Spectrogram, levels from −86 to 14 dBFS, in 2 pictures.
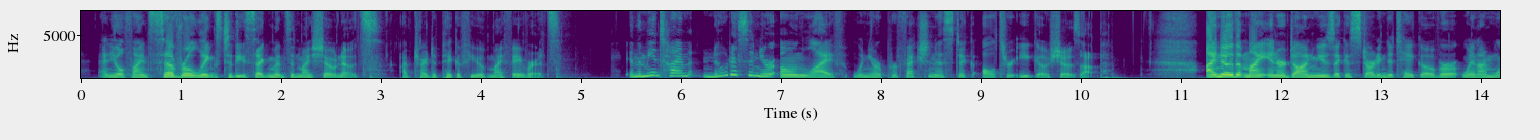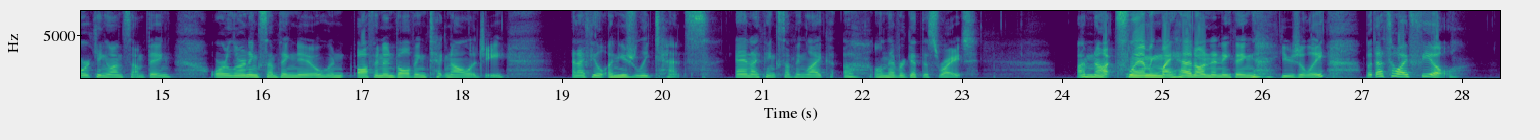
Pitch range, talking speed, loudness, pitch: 160-210 Hz, 190 wpm, -15 LUFS, 180 Hz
